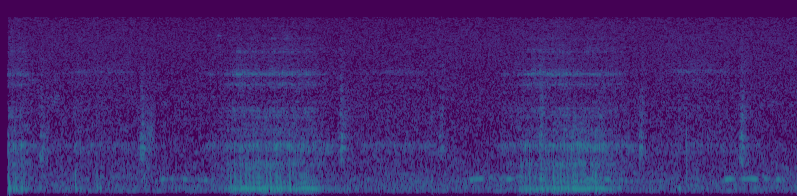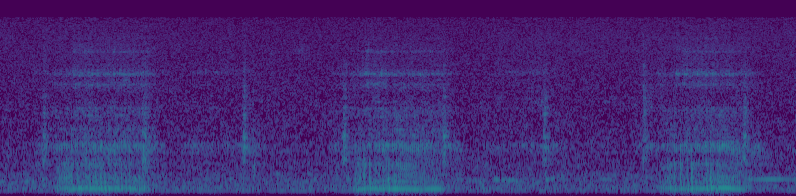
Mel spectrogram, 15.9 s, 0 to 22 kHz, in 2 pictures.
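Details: Husband snoring: loud, rasping, buzz-saw snores on each breath in, about 20 a minute, with a steady room hiss behind them.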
